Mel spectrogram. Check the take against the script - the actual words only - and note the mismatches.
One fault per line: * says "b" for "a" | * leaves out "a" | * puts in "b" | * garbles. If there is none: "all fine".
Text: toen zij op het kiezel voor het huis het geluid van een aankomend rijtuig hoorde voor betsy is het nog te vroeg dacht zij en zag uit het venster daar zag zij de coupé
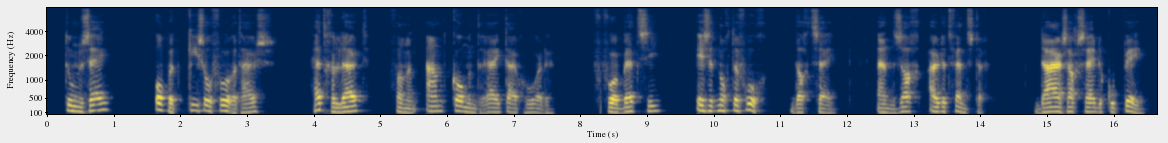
all fine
